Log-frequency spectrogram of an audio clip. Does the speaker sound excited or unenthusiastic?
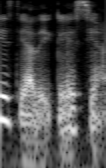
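unenthusiastic. It is said flatly, without enthusiasm. Going to church feels like a chore. The speaker calls it wrong. "así, no algo como súper emocionante"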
